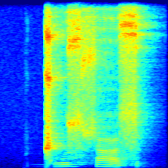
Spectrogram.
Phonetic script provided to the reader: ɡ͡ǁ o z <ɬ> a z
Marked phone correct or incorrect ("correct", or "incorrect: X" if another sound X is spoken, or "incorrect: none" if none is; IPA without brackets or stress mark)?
correct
